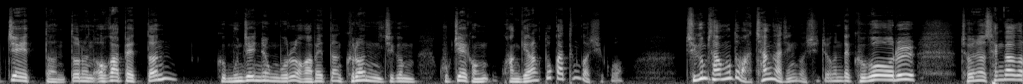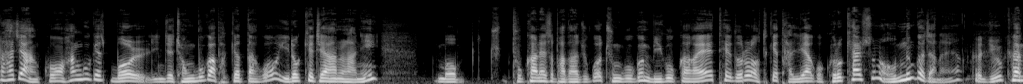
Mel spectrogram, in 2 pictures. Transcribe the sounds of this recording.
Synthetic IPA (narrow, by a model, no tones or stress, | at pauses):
kuk̚t͡ɕ͈e̞et̚t͈ʌnt͈onɯnʌɡapʰe̞t̚t͈ʌn | kɯmund͡ʑe̞ind͡ʑʌŋbuɾɯɾʌɡapʰe̞t̚t͈ʌnkɯɾʌnt͡ɕiɡɯm | kuk̚t͡ɕ͈e̞ːkkwaŋɡe̞ɾaŋt͈ok͈atʰɯnɡʌɕʰiɡ̥o | t͡ɕiɡɯmsʰaɡwaŋdomat͡ɕʰanɡad͡ʑinɡʌɕʰid͡ʑokɯnde̞kɯɡʌɾɯɭ | t͡ɕʌɲʌsʰeŋɡaɡɯɭɦad͡ʑiankʰoɦanɡuɡe̞sʰʌmʌɭind͡ʑe̞t͡ɕʌŋbuɡapak͈jʌt̚t͈aɡoiɾʌkʰe̞t͡ɕe̞ɦanɯɭhaɲi | mʌ | pukʰane̞s̬ʰʌpadad͡ʑuɡot͡ɕuŋɡuɡɯnmiɡuk̚k͈wae̞tʰe̞doɾɯɭʌt͈ʌkʰetaʎːiɦaɡokɯɾʌkʰehaɭs͈unɯnʌmnɯnɡʌd͡ʑana̰jokaɲujok̚tʰ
